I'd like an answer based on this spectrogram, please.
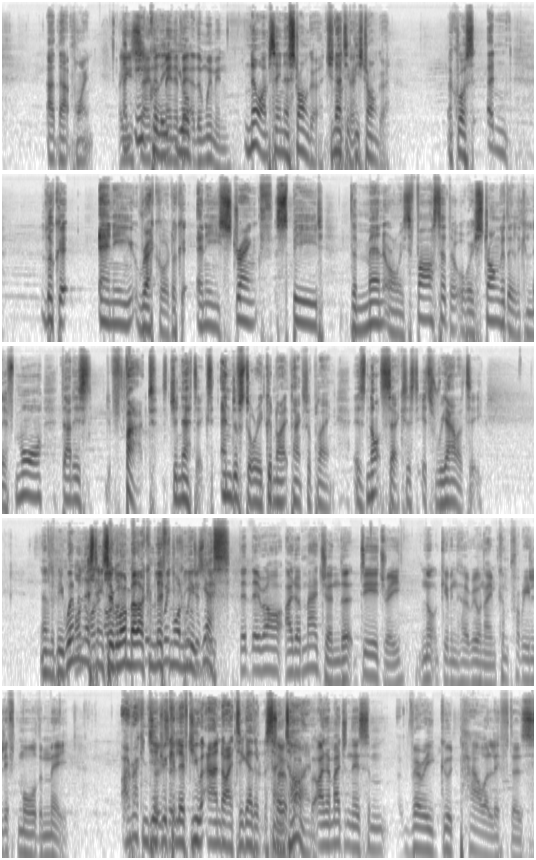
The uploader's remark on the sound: Recorded at Coffee Lab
